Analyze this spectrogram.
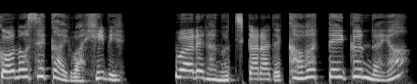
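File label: HELLO, Japanese; GF Alarm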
